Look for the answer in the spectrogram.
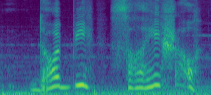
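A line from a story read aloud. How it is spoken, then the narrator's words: Hoarse. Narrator (Russian): хрипло произнес он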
